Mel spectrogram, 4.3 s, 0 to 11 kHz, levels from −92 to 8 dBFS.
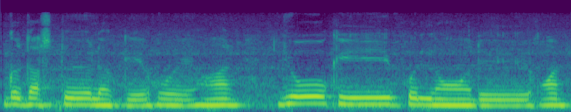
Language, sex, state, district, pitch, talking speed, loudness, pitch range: Punjabi, male, Punjab, Kapurthala, 140 Hz, 140 wpm, -11 LUFS, 135-155 Hz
